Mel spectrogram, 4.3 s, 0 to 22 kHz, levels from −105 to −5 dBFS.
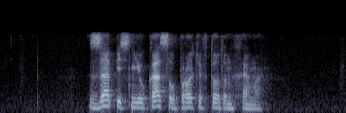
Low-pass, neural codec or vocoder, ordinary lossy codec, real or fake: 7.2 kHz; none; Opus, 16 kbps; real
